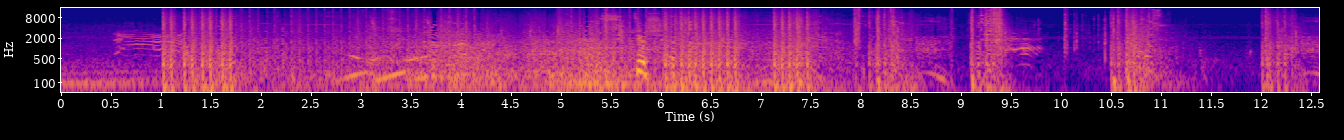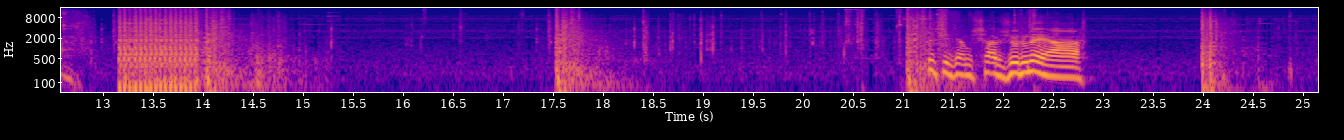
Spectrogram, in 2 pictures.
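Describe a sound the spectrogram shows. Gunshots bang in sharp bursts.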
